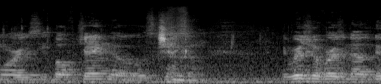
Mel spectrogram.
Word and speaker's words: Django: Django. The original version of the new one. Can you spell it? D-J-A-N-G-O. The D is silent.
